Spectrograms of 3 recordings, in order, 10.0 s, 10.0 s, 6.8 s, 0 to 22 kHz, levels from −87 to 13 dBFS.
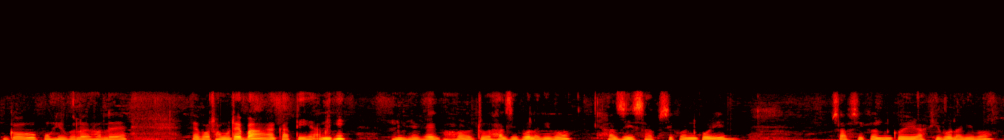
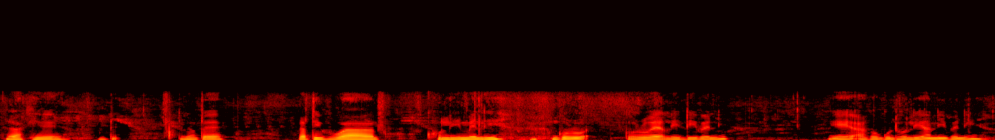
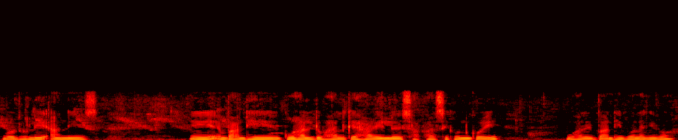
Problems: low volume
